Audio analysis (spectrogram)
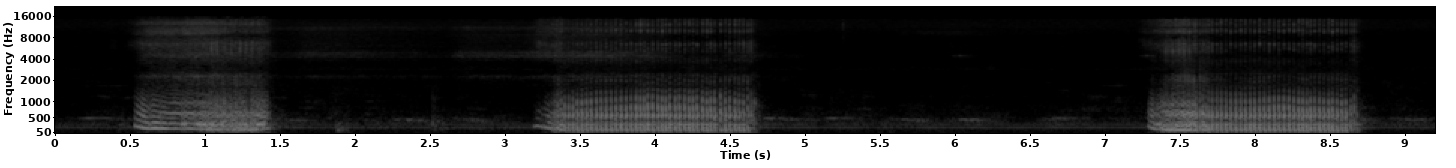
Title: my funny Loki snores😂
